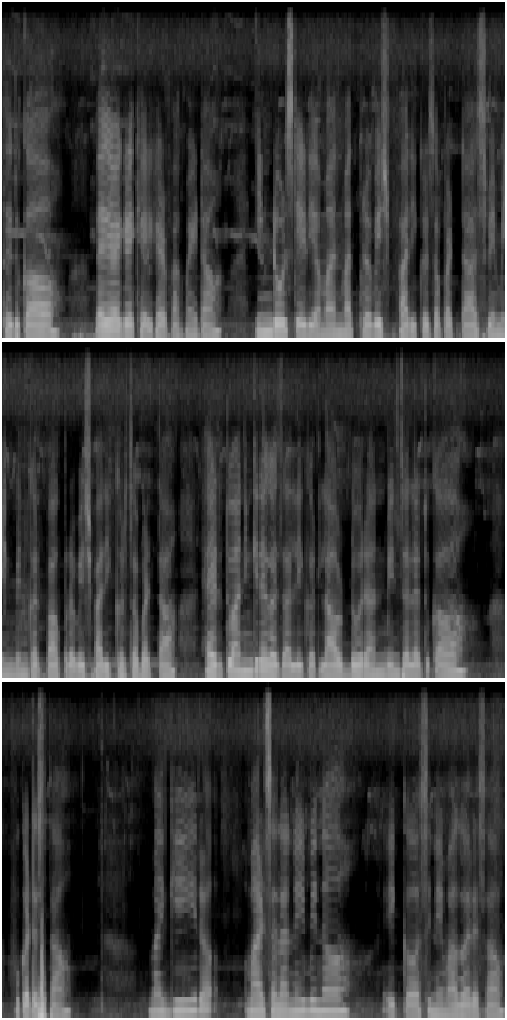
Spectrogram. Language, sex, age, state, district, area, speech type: Goan Konkani, female, 18-30, Goa, Ponda, rural, spontaneous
